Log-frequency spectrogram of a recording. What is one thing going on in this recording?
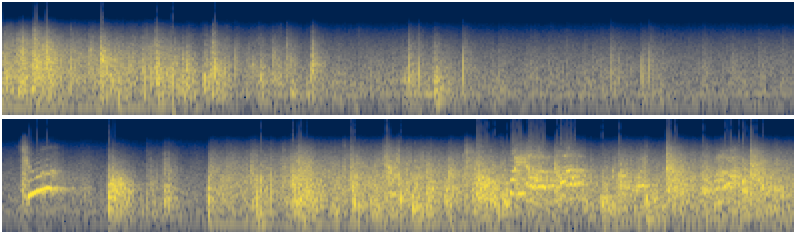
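Footsteps thud quickly across a floor.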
